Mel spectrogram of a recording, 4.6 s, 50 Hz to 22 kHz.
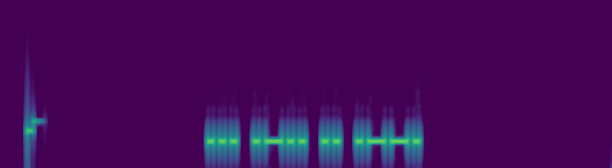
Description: Morse code, heard as a keyed tone, about 28 wpm, 700 Hz. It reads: SLIP
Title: Four Letter Words - 28wpm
